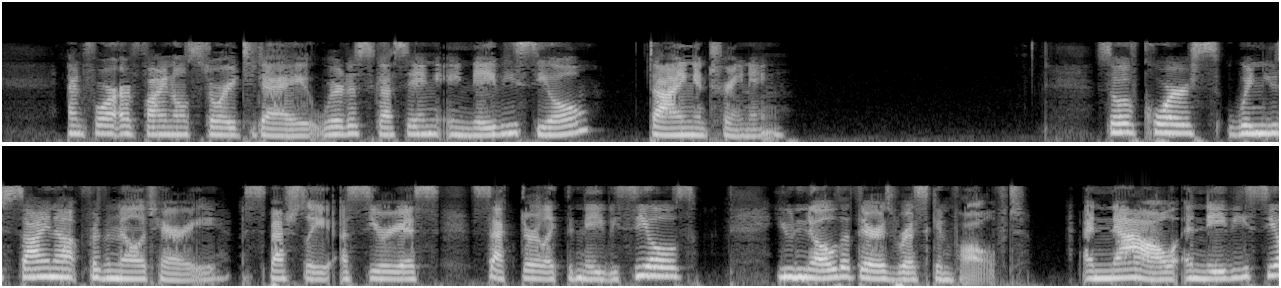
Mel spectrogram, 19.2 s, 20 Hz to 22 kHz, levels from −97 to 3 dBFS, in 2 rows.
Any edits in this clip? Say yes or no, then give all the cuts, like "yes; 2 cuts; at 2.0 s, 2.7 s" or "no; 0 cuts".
yes; 1 cut; at 17.6 s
